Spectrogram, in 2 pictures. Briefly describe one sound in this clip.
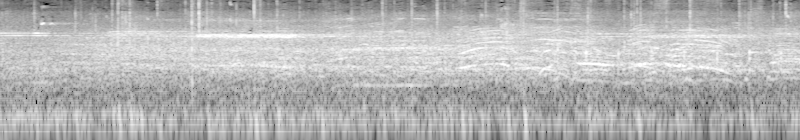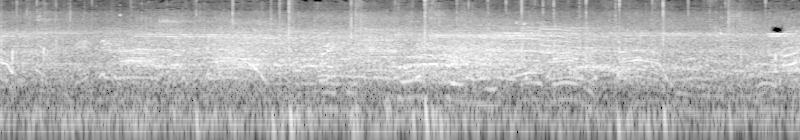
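Young girls call out to each other on a court.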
